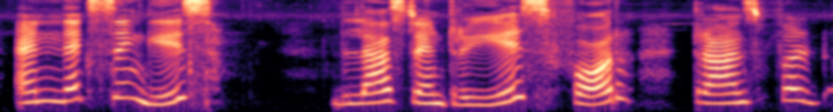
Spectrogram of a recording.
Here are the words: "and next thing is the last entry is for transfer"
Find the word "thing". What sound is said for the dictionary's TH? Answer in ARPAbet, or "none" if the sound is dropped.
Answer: S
